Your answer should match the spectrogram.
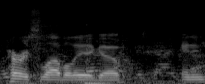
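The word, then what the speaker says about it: Pereslavl: Alexander, I can't pronounce that. Yeah, Preslavl. Perislavl. Perislavl, there you go.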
